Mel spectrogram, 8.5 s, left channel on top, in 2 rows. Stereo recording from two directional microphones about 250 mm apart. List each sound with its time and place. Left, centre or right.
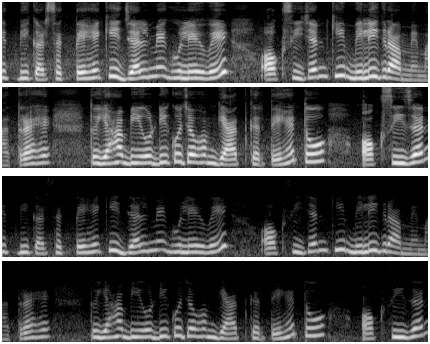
0.0 s a woman's voice: centre
7.3 s a woman's voice: left
8.1 s a woman's voice: centre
